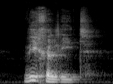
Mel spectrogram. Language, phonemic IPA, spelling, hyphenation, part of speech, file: Dutch, /ˈʋi.ɣəˌlit/, wiegelied, wie‧ge‧lied, noun, Nl-wiegelied.ogg
- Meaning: a lullaby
